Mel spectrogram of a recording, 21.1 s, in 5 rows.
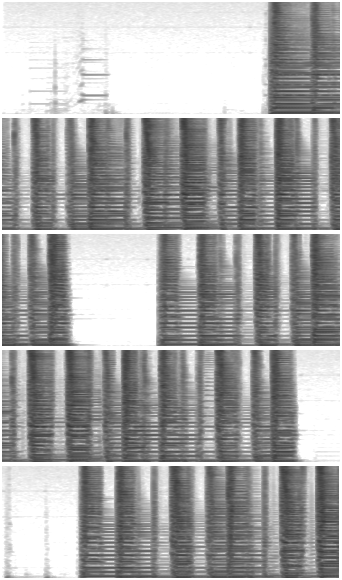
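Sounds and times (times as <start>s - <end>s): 
guitar loop: 3.4s - 9.4s, 10.4s - 16.4s, 17.9s - 21.1s.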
